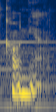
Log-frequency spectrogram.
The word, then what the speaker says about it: Cognac: Cognac? I think so. I don't know how to pronounce things properly, but I think that's cognac.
